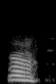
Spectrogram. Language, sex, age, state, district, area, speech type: Bengali, female, 45-60, West Bengal, Paschim Bardhaman, urban, conversation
